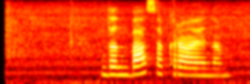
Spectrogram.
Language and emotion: Russian, neutral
